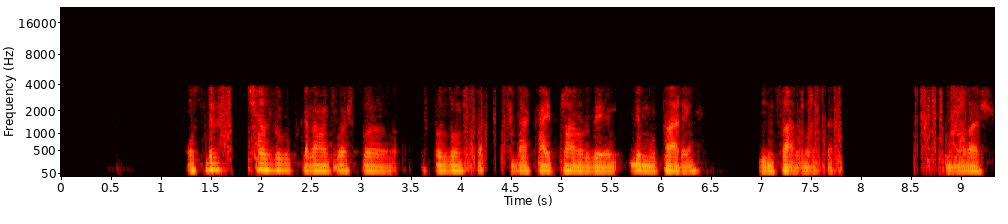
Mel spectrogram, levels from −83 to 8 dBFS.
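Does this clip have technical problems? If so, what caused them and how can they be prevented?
Yes. Throughout, the speech sounds hoarse, buzzy and partly robotic, with nothing above about 3.8 kHz. This is heavy Speex codec damage: the speech codec has too few bits to rebuild the voice's excitation, which fits a very low setting near 8 kbps. Prevent it by using a higher Speex quality setting or a modern codec such as Opus.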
